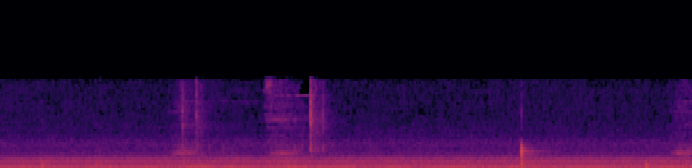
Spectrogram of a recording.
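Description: Steady low mechanical hum with a pulsing tone, soft clicks and brief airy hisses in a quiet room: an ICU ventilator running.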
